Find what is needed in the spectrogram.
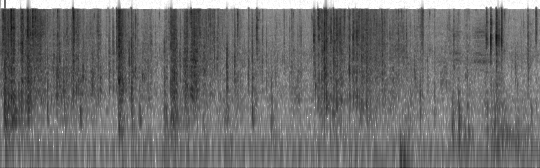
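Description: Live blue crabs being picked through by hand in a wooden crate: an irregular run of hard clicks, cracks and scrapes of shell against shell and against the wood.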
